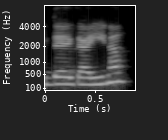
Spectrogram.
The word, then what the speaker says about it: ají de gallina: ají de gallina. Do you know how to spell that?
